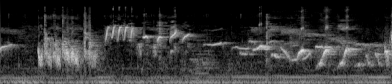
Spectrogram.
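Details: White-rumped shama, a lure recording played to stimulate mating; a varied burst of harsh notes, then buzzy trills and looping whistled phrases with rapid changes in pitch.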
